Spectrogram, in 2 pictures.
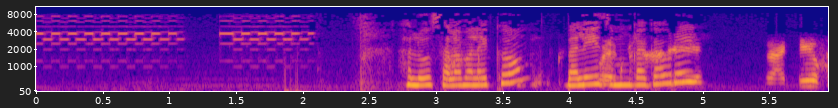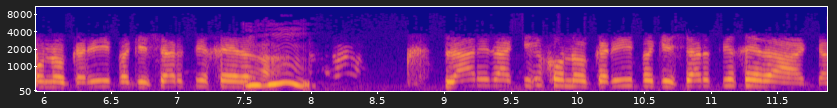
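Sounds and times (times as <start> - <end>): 
telephone ringing for an incoming call: 0.0 - 2.2
speech: 2.8 - 8.1, 9.0 - 11.8.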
